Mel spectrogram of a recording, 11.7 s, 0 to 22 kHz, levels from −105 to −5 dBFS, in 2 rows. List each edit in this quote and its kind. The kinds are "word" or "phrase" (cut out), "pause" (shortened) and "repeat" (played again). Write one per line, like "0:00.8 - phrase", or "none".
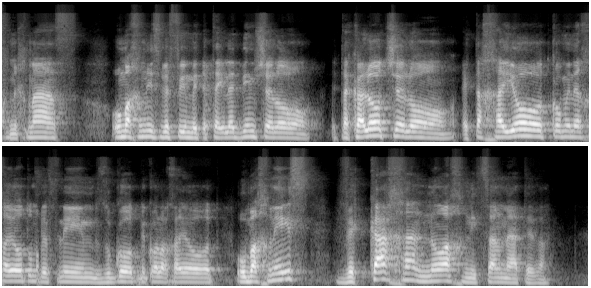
0:02.0 - word
0:03.2 - pause
0:06.2 - word
0:08.2 - pause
